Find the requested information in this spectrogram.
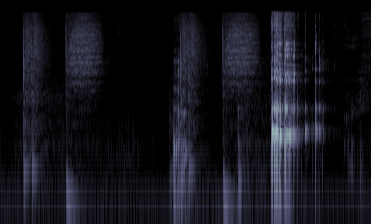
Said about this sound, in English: Let's have a beer burping contest.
